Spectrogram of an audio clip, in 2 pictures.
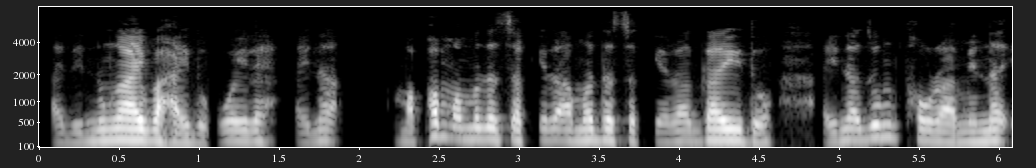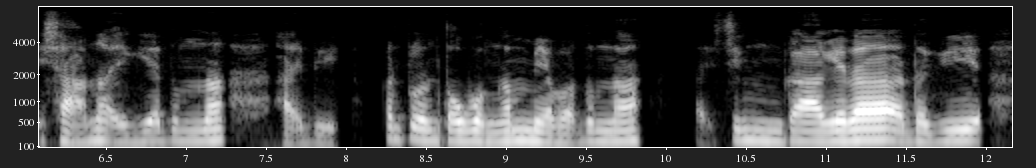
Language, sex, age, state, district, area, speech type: Manipuri, female, 30-45, Manipur, Kakching, rural, spontaneous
